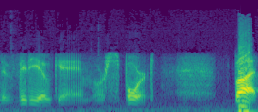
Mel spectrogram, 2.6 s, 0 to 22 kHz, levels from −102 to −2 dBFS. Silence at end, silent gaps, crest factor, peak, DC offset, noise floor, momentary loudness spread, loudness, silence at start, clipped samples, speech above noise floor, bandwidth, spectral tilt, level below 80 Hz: 0.05 s; none; 18 dB; 0 dBFS; under 0.1%; -41 dBFS; 22 LU; -20 LUFS; 0 s; under 0.1%; 14 dB; 12.5 kHz; -4 dB/octave; -44 dBFS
